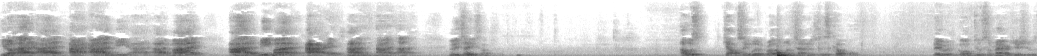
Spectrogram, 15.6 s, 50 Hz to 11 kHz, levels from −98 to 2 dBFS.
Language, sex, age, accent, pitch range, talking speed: English, male, 60-79, American, 100-150 Hz, 160 wpm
